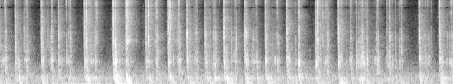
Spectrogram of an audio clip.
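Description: An index fingertip with a long nail taps and types on the black plastic keycaps of a plastic computer keyboard. A quick, steady run of short, dry clicks and clacks is heard, each hit bright and crisp with a soft low thump beneath, dying away almost at once.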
